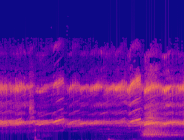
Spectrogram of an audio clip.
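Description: A dense chorus of frogs croaks and trills without pause, a steady high-pitched layered drone with a couple of soft low thumps underneath and no voices.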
